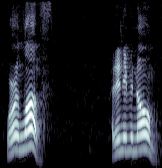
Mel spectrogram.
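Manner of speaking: giddy, loud burst of joy; gushing. Real, not acted. Gushing to the viewers about her driver. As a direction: blurt it out with delight.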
